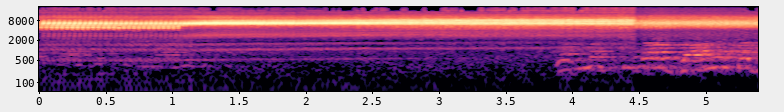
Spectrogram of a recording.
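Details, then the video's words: Tarida chirping in the jungles of Nathiagali: a steady, very high, shrill buzzing drone that pulses rapidly without pause, shifting slightly in pitch near the end as faint lower sounds enter. "CHIRPING SOUND OF "TARIDA""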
